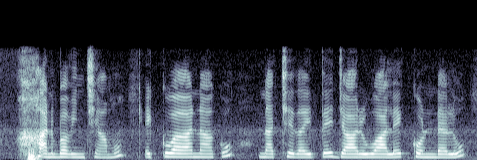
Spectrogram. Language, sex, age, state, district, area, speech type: Telugu, female, 30-45, Andhra Pradesh, Srikakulam, urban, spontaneous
